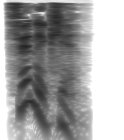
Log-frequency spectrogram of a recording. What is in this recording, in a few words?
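"finikin", British English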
